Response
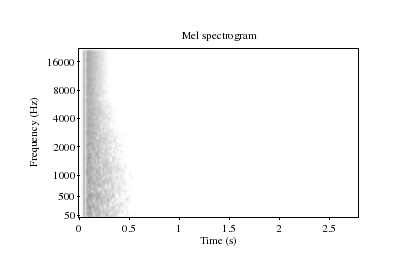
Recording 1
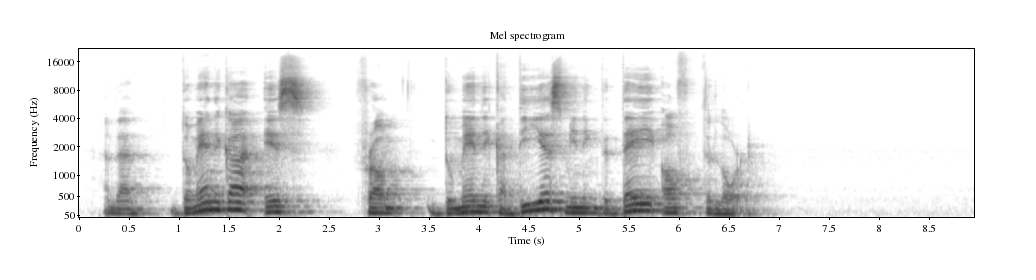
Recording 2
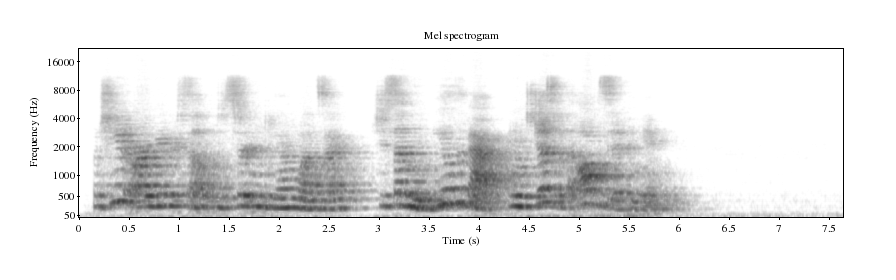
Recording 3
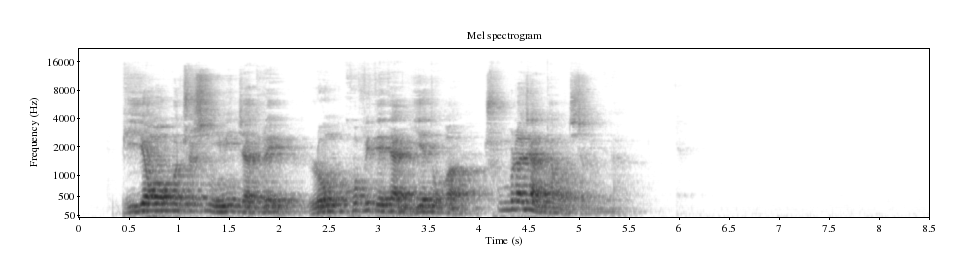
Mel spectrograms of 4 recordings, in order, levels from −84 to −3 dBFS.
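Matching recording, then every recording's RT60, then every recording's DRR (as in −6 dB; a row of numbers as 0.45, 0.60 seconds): 2; 0.85, 0.85, 0.85 seconds; 7.5, −8.0, −0.5 decibels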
